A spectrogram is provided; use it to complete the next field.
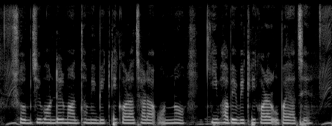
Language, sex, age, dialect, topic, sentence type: Bengali, female, 25-30, Standard Colloquial, agriculture, question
